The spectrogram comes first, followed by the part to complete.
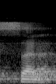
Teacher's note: سین باریک صفیر کی آواز سے ادا کریں گے، سل سیٹھی کی آواز سے، لام ساکن پہ اظہار، لام پہ قلقلہ نہ ہو اس لیے اظہار ہے، ہم میں میم ساکن پہ اظہار شفوی ہے اس پہ بھی قلقلہ نہ ہو اور غنہ بھی نہ ہو.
